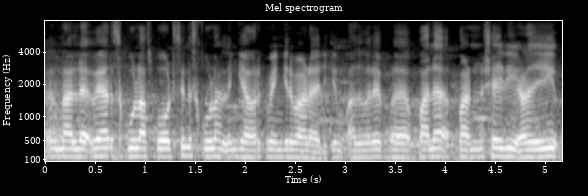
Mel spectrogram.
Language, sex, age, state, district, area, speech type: Malayalam, male, 18-30, Kerala, Idukki, rural, spontaneous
